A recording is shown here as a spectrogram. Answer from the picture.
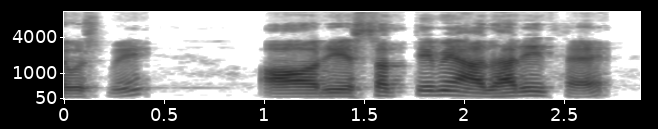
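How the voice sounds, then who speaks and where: The speaker is a man. He varies his pitch in an ordinary way. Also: quiet background. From India, Sikkim (Gangtok). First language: Nepali (speaking Hindi). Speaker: poet and translator. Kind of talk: interview. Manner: halting, with many fillers.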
